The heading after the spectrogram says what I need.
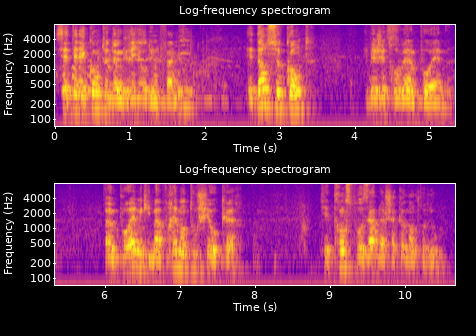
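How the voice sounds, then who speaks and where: Over noticeable background noise, a man speaks at a moderate pace in a fairly high pitch with ordinary pitch variation, leaving long, frequent pauses. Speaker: storyteller. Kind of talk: spoken introduction to a live audience.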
